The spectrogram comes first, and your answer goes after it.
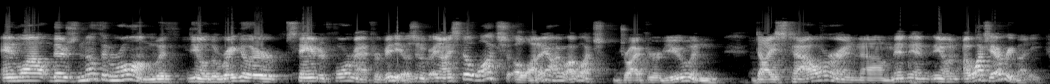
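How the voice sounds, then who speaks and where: In an American accent, the speaker talks with hardly any pauses and very wide pitch swings, over noticeable background noise. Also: man, fairly high pitch for a man, fairly quick pace. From United States. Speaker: board game video reviewer. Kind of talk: interview. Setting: video call. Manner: fast.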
